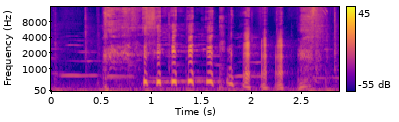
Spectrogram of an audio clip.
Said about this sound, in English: And a cat keyboard, which I use. Well, you want to, I'll put power on this. Well, you got to hit the cat. Wait, that's not it. You got to hit the cat. Where's the cat button? The cat's on the cat. Where's the cat button? Meow.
